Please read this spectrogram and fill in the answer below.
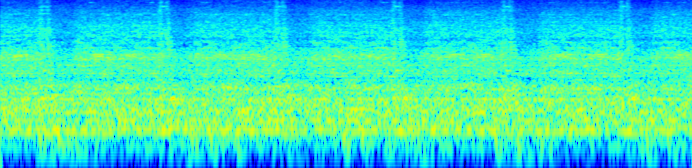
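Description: Brother direct-to-garment printer printing: the print-head carriage shuttles back and forth over the platen with a steady mechanical whir that swells and fades with each pass. A brief sharp tick comes roughly once a second.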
